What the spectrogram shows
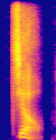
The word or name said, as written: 叫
